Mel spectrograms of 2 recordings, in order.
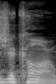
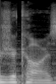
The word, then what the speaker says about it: G'Kar: Kasulas imbuss Jakar with surprising camp and eccentricity.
